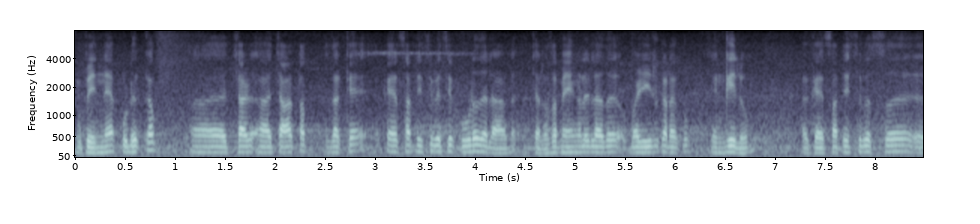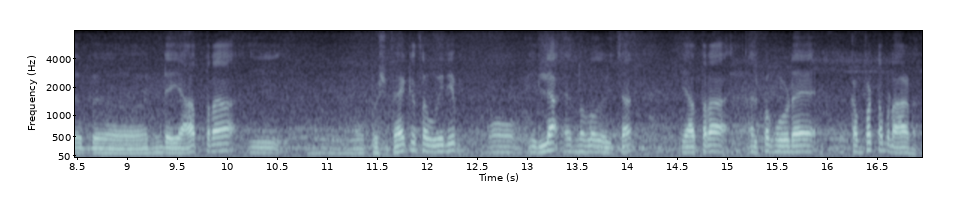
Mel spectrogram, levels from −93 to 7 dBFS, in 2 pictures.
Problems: background sounds at intervals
